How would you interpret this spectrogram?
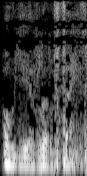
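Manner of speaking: low, weary, scolding sigh of a line; condescending. Retold or imitated. Jesus scolding the frightened disciples, condescending. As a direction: sound put out and above them. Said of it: "you can hear the condescension".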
